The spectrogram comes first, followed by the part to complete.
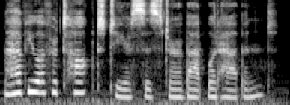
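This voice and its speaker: A woman playing a calm, wise and mysterious female pony, speaking formally and with gentle, measured probing in an audio drama. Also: medium pitch, soft background music, close to an everyday voice. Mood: gently probing. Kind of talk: audio drama dialogue of fan fiction.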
